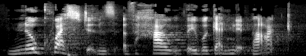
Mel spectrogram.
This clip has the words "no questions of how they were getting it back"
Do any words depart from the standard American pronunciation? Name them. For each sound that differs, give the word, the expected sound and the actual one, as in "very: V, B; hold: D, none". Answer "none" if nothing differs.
none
